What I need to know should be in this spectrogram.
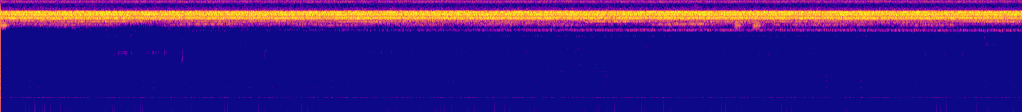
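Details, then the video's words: Night chorus of crickets forming a continuous, shrill, even trill that never pauses, with a brief pair of slightly lower chirps partway through over a quiet background. "Crickets Chirping at Night"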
